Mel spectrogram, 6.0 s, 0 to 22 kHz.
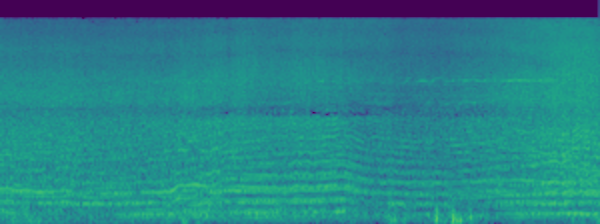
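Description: DJI Phantom 2 Vision quadcopter in flight: the buzzing whine of its motors and propellers, its pitch wavering up and down, growing louder toward the end.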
